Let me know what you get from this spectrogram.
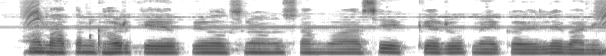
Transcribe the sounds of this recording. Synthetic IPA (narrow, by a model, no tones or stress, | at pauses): ɦəmaːpənɡʱəɾkeʊpjoːɡsɾə̃səmwaːsikːeɾuːpmẽkəɦɪlebaːni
